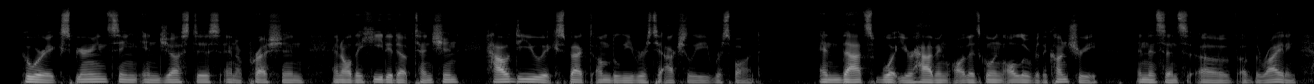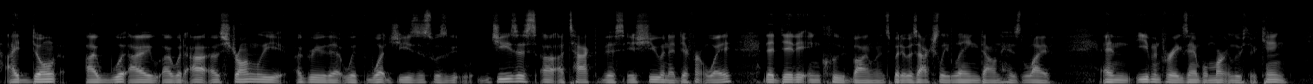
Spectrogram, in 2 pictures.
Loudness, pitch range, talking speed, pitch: -36 LUFS, 100-110 Hz, 185 wpm, 105 Hz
